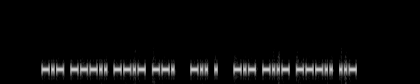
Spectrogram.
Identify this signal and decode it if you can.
Morse code, heard as a keyed tone, about 46 wpm, 700 Hz. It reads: K8QG DE KX8U
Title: USA Callsign DE Callsign - 4 Characters - 50wpm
